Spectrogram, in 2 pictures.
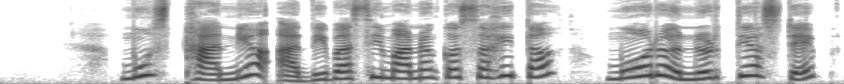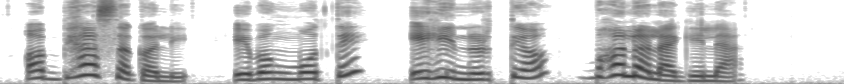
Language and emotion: Odia, happy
